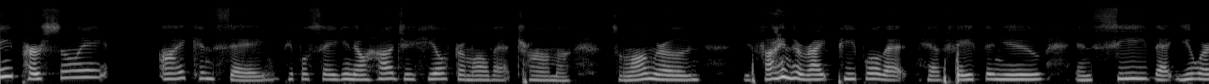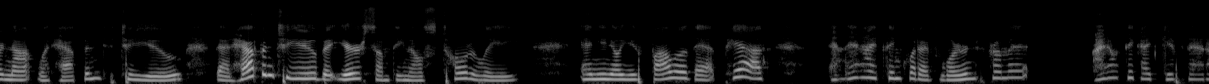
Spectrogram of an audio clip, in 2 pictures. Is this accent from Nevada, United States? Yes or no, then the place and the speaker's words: no; Berkeley, Missouri, United States; moved away as an adult; My husband grew up in Florissant. I grew up in Berkeley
